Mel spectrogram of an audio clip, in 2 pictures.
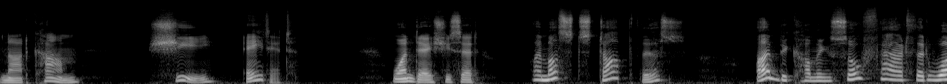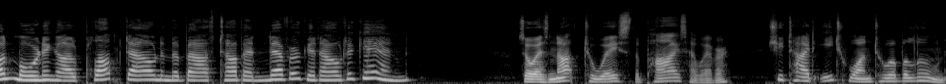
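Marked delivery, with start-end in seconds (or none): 5.3-13.6 much higher, rueful voice; fretting wife. Acted. Wife deciding to stop eating pies, high and rueful. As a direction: scold yourself with a laugh. Woman talking to herself.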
